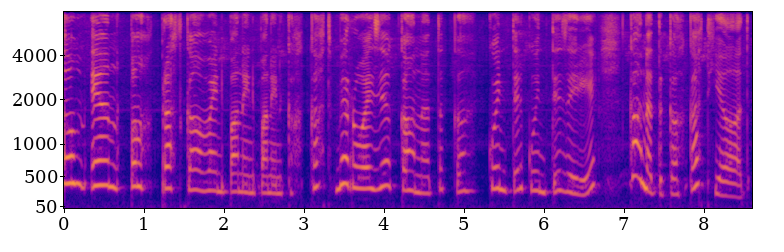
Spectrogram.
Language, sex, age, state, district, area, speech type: Kashmiri, female, 18-30, Jammu and Kashmir, Budgam, rural, spontaneous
